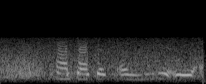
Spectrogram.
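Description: A fighter pilot's intercept call over aviation radio on the 121.5 MHz guard frequency, telling an aircraft to make contact. The voice is thin and narrow, with steady radio hiss behind it.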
